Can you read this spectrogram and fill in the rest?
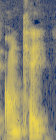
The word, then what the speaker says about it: Anki: A company called Anki, I think you guys in the US pronounce it Anki. – Yes, yes.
